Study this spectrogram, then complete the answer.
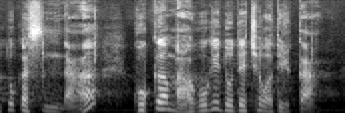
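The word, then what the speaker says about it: Gog: 그리고 거기를 곡이라고 불렀는데 이 곡이라는 말이 영어로 쓰면은 발음 그대로 똑같이 곡이다. 곡, G-O-G 이렇게 됩니다. 곡과 마곡이라고 써 있는데 발음하고 똑같습니다. 곡과 마곡이 도대체 어딜까?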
